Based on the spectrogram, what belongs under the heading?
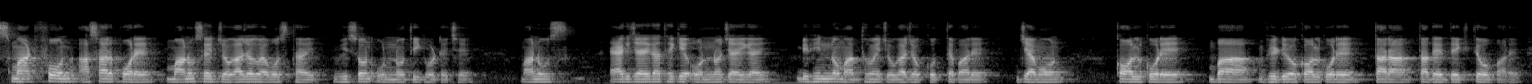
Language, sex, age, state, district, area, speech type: Bengali, male, 18-30, West Bengal, Purulia, urban, spontaneous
